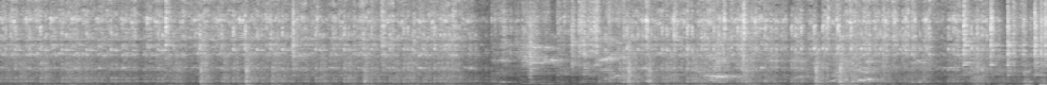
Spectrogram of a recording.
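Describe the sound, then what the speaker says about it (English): A whisk scrapes and clinks steadily against a pot while flour is worked into butter for a roux paste, a continuous close metallic rattling with brief voices under it. "just give this to a whisk until you get a nice roux paste"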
